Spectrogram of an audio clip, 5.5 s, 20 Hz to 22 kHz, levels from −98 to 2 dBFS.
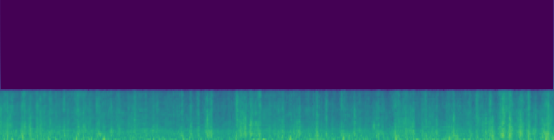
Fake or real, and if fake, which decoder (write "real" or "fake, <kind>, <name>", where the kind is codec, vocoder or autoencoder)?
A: fake, vocoder, Vocos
